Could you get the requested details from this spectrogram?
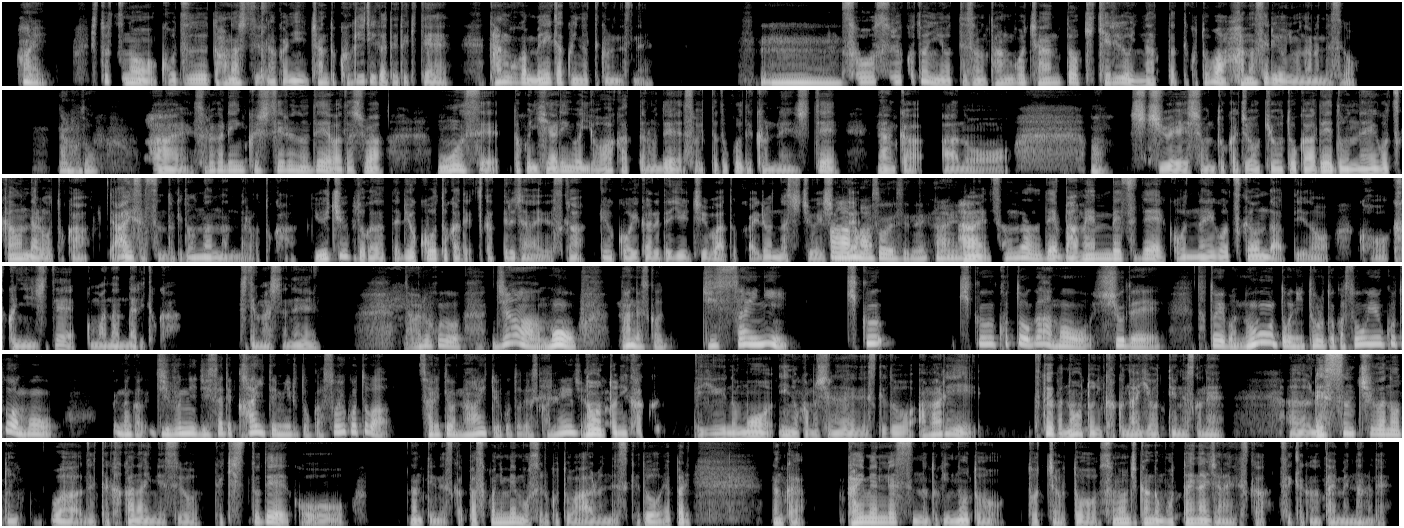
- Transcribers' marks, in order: other background noise; tapping; other noise
- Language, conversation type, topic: Japanese, podcast, 自分に合う勉強法はどうやって見つけましたか？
